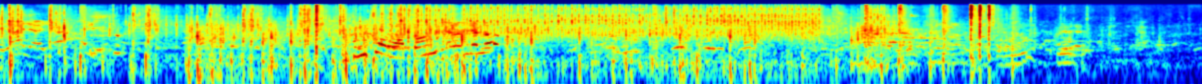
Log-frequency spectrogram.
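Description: Paintball markers firing in rapid strings of shots, several players at once, with shouting voices over the gunfire. After about eight seconds the firing thins to a few separate shots and dies down near the end.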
